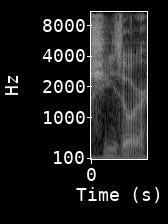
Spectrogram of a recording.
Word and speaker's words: Xizor: It's Xizor. Did they tell you how to pronounce it?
